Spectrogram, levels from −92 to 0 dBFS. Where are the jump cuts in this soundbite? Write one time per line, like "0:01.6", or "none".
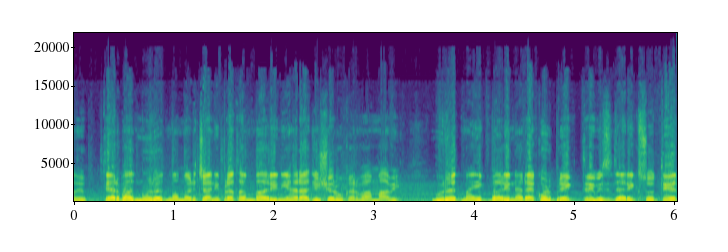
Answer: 0:02.6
